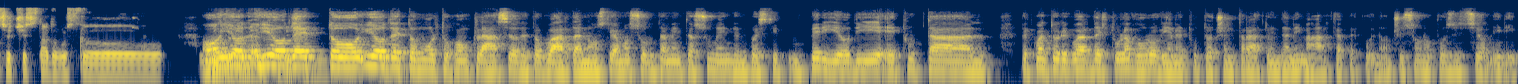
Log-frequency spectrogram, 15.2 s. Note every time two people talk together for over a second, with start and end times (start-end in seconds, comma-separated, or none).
2.0-3.3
